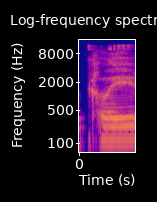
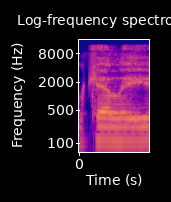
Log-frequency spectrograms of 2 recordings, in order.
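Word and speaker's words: כְּלִי: I pronounce the kaf with the shava because the shava is a shava na. That's when there's a dot in the letter, the shava becomes a shava na. El keli.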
